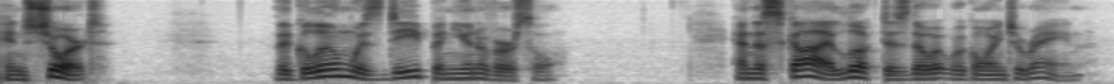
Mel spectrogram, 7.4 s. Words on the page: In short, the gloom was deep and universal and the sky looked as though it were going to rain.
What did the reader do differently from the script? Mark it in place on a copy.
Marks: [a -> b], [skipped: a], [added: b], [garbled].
In short, the gloom was deep and universal and the sky looked as though it were going to rain.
